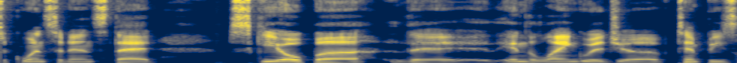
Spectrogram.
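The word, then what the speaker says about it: sceopa: Skiopa Teos is spelled, Skiop is spelled S-C-E-O-P. Skiopa is spelled S-C-E-O-P-A. And so it's, I'm not speaking, Skiopa Teos.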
